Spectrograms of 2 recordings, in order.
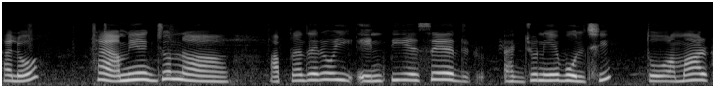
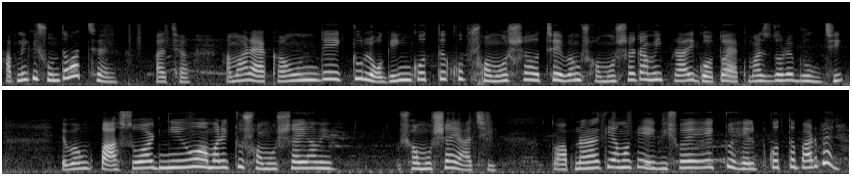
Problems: none marked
